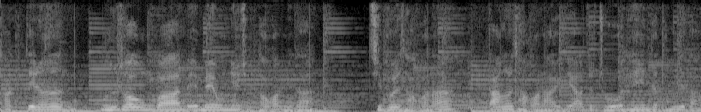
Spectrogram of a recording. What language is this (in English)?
Korean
